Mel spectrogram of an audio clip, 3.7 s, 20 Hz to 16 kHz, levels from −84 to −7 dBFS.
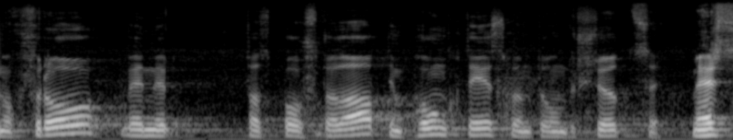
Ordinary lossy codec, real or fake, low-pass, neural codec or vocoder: none; fake; 14.4 kHz; vocoder, 44.1 kHz, 128 mel bands every 256 samples, BigVGAN v2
